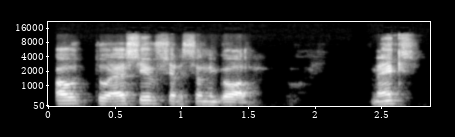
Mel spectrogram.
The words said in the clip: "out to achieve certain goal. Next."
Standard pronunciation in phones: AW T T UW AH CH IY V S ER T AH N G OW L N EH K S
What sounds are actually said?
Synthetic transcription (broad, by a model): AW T T UW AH S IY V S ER S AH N G OW L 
